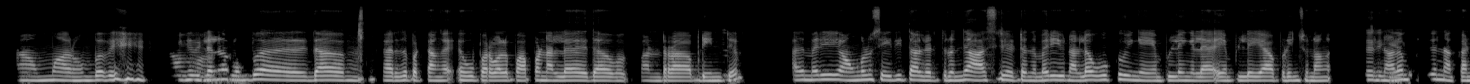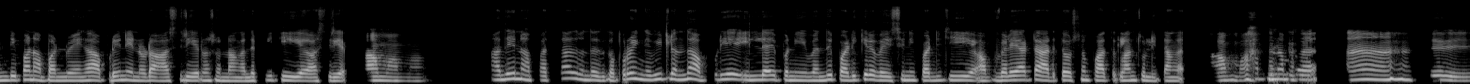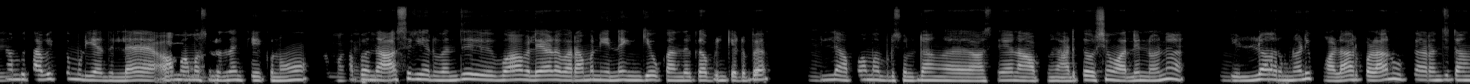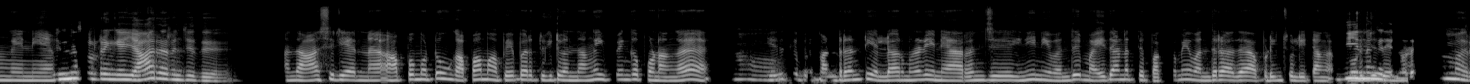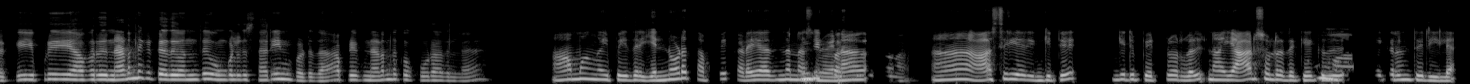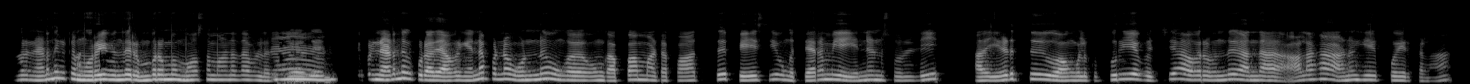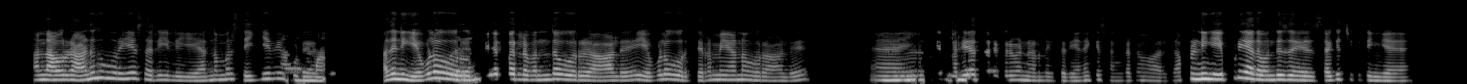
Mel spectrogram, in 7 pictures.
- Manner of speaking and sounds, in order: static; laugh; tsk; "அப்படின்ட்டு" said as "அப்டின்டு"; "மாதிரி" said as "மாரி"; distorted speech; "மாதிரி" said as "மாரி"; "அப்படின்னு" said as "அப்டின்னு"; "அப்படின்னு" said as "அப்டின்னு"; "பார்த்துக்கலான்னு" said as "பாத்துகலாம்னு"; laugh; "சரி" said as "சேரி"; "அப்படின்னு" said as "அப்டின்னு"; "அப்படி" said as "அப்டி"; "சொல்லிட்டாங்க" said as "சொல்ட்டாங்க"; mechanical hum; "இப்படி" said as "இப்பறம்"; "நா" said as "நான்"; unintelligible speech; "மாதிரி" said as "மாரி"; "அப்பறம்" said as "அப்புறம்"; "எப்படி" said as "எப்புடி"
- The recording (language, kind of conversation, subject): Tamil, podcast, பள்ளிக்கால அனுபவங்கள் உங்களுக்கு என்ன கற்றுத்தந்தன?
- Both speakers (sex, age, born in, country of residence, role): female, 25-29, India, India, guest; female, 35-39, India, India, host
